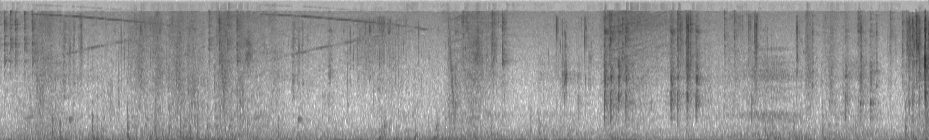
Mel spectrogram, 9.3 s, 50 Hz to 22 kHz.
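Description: Typing on a cheap GK61 mechanical keyboard with red switches, a steady run of soft clacking keystrokes close by over a low background hum throughout.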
